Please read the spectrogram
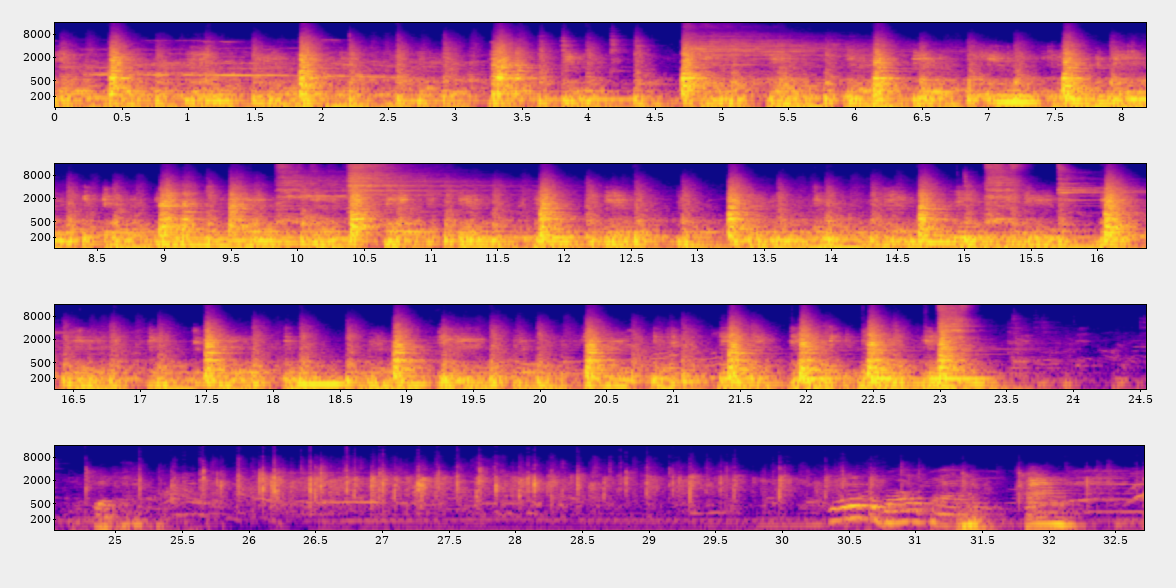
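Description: Live rock band playing loudly, with a pounding drum kit and electric guitar, cutting off abruptly about three-quarters of the way through. A low steady amplifier hum and quieter crowd sound remain after the stop.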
